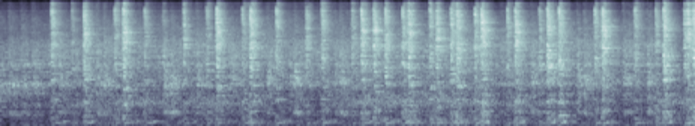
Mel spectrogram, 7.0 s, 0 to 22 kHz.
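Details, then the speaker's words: 1948 Ford F1 pickup with a swapped Fox Body Mustang V8 on open headers and no wideband, running a boosted-truck tune that doesn't suit the cam: a loud, lumpy idle with uneven, loping pulses and crackle; it idles rough and runs very rich. "Yeah, this tune is for Oh my gosh. a boosted truck, so it's like dumping fuel in there. It's not tuned for the cam that's in it."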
